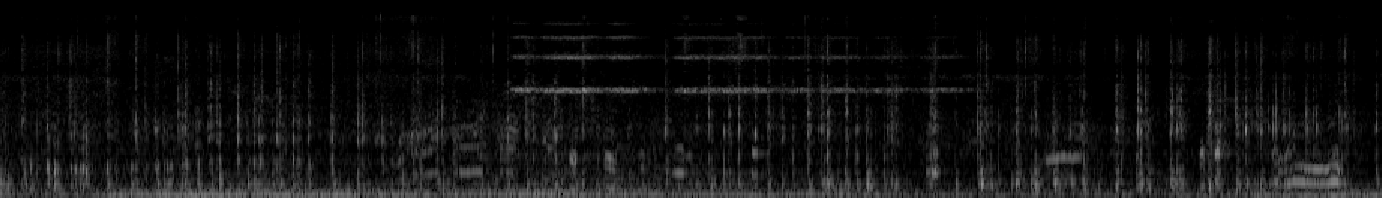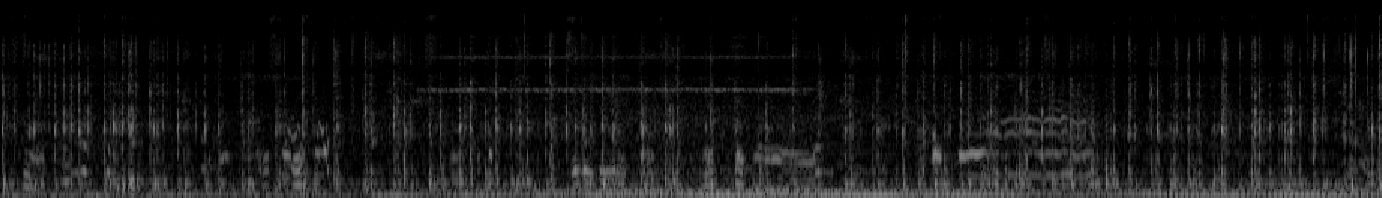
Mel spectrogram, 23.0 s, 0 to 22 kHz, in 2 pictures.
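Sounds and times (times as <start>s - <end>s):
chickens clucking: 0.0s - 23.0s
chickens pecking beak clicks: 0.0s - 23.0s.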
